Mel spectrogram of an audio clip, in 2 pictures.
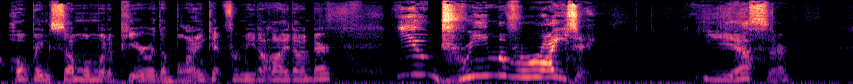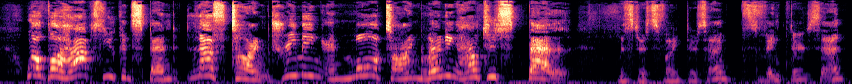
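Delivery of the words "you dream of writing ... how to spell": high, loud and haughty schoolmaster; condescending teacher lecturing a student; pompous teacher. A narrator's reading. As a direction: talk down to the boy as a smug teacher. Narrator voices pompous teacher.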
